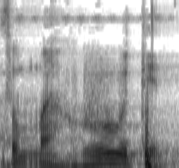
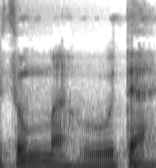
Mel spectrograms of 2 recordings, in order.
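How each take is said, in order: First: The last word ends with an 'in' sound. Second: The last word ends with an 'a' sound. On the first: The word surah is understood before the name. The speaker calls it wrong. "Ngarokatinya keliru" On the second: The name stands alone without the word surah. The speaker calls it right. "mestinya huda"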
